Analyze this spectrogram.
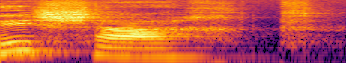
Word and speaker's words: écharpe: Une écharpe. Une écharpe. Penúltima sílaba, porque tem um E mudo depois de uma consoante na última sílaba.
